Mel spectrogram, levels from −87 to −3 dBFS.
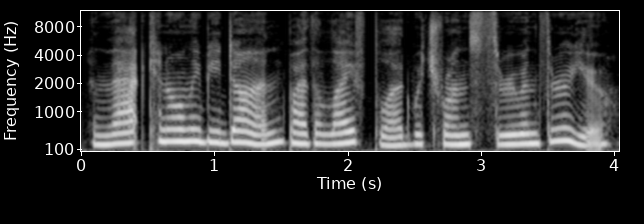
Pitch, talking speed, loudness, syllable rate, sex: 245 Hz, 240 wpm, -17 LUFS, 4.4 syllables/s, female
